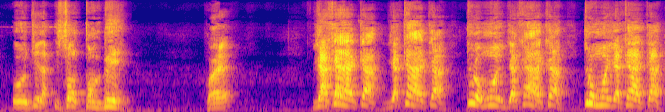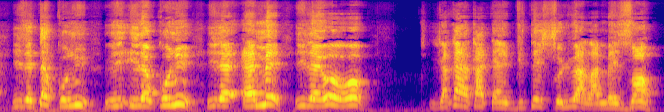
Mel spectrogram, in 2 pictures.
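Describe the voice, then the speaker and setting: A man rants in a live video, his voice high and bright. He taunts and repeats himself, jumping from shouts down to low mutters. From Ivory Coast. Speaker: social media clasher.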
